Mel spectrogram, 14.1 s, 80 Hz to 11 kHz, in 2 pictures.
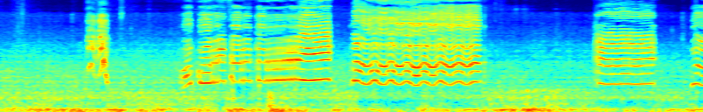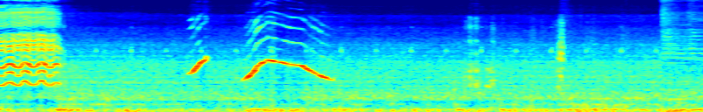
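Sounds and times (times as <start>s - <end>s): car low rumble: 0.0s - 14.0s
parrot whistling: 0.9s - 1.2s, 1.8s - 4.9s, 8.9s - 10.4s.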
